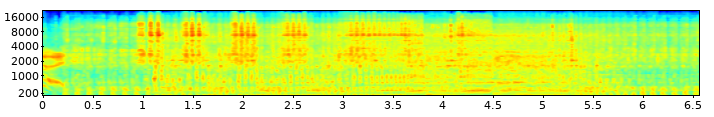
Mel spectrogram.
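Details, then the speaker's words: 1988 Yamaha Moto 4 ATV rescued from a field, running again in the shop. Even, steady single-cylinder putter with a few light throttle blips, no knocks or misses; a little smoky. Healthy running engine. "that sounds pretty good yeah she is a little smoky I think it's time for a little"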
